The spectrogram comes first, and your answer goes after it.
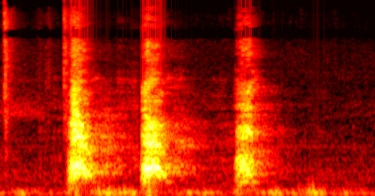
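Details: Great Dane giving three short, loud barks spaced about half a second apart, each sharp-edged and broadband with a strong mid-pitched core, followed by a faint fourth grunt; quiet room background in between.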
